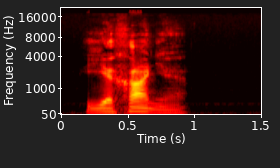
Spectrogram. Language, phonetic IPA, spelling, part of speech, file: Polish, [jɛˈxãɲɛ], jechanie, noun, Pl-jechanie.ogg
